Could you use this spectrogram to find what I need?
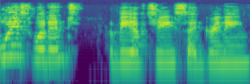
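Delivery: ordinary delivery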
